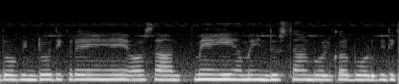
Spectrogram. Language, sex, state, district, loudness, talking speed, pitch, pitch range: Hindi, female, Bihar, West Champaran, -11 LUFS, 180 wpm, 220 Hz, 215-225 Hz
